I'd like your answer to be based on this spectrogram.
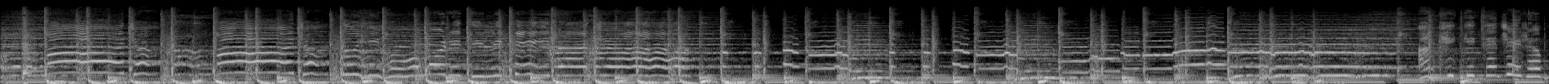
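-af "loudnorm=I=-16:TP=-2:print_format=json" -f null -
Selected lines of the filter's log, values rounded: "input_i" : "-19.7",
"input_tp" : "-6.7",
"input_lra" : "1.5",
"input_thresh" : "-29.7",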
